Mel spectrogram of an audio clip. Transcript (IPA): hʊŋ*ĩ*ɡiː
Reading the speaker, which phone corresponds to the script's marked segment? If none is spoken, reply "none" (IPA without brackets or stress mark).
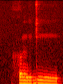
i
